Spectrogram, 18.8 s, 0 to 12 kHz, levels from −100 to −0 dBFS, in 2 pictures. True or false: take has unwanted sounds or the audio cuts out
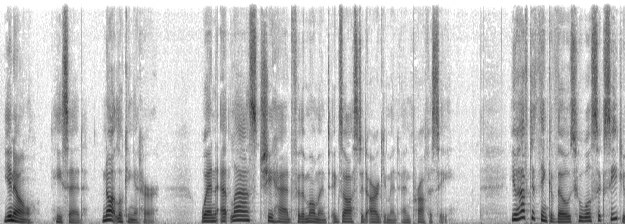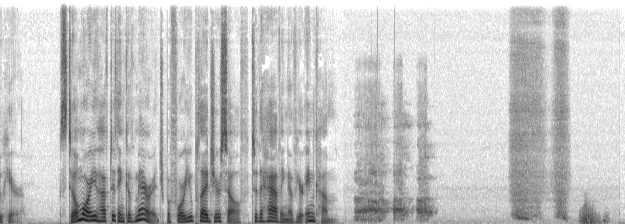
true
